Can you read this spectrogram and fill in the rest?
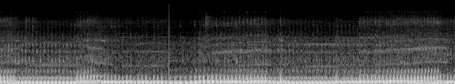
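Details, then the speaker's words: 2013 Honda CRF110F dirt bike, low hours but long sitting: after carb clean it idles well with good low-RPM response, yet under load in mid-range and upper RPM it hesitates and sputters badly; partly blocked main jet. Owner first suspected clogged air filter or old gas. "So after the carb clean, the bike started up, idled really nice, had good throttle response at low RPM, low throttle openings, but once you started to accelerate under load, mid-range, upper end, it would hesitate and sputter really bad."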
